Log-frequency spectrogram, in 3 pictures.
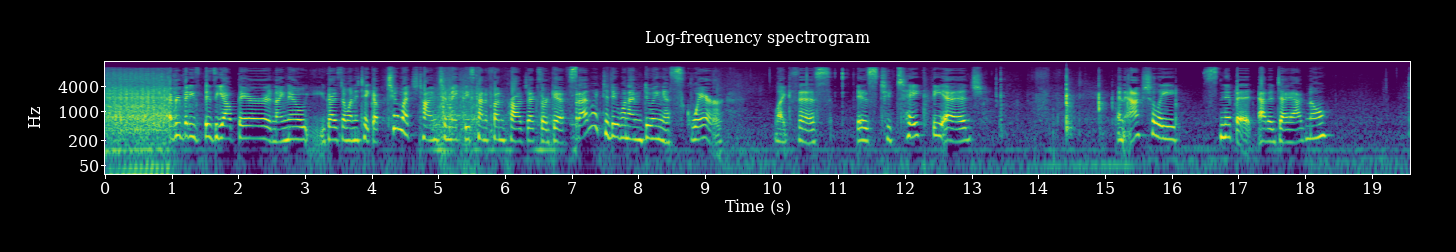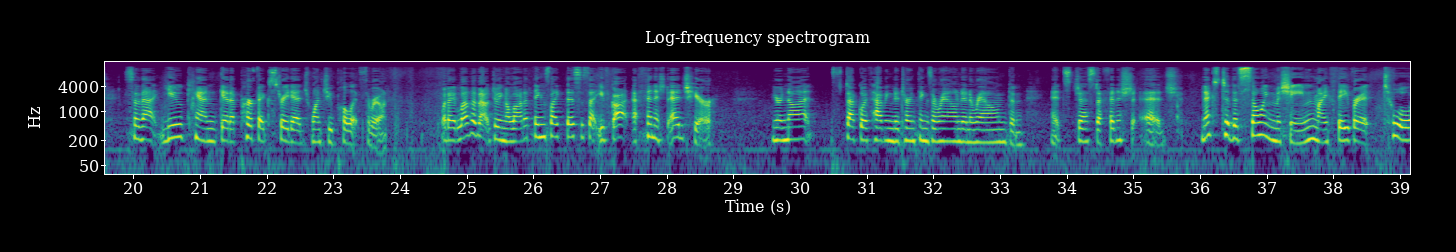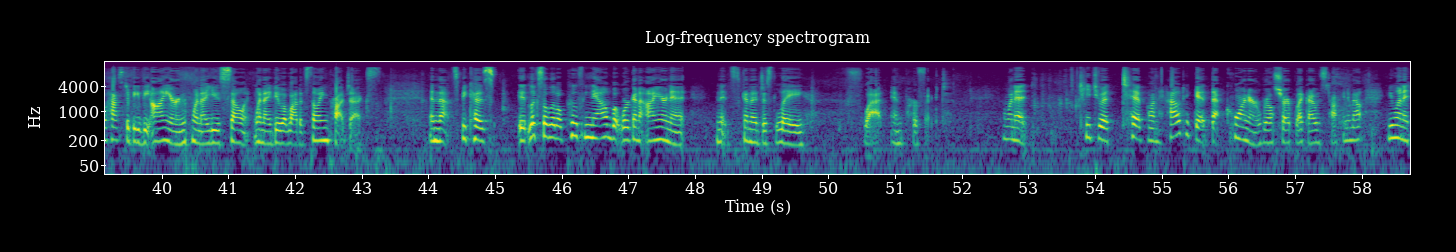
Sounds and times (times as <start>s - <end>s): Speech: 1.0s - 9.3s, 10.0s - 13.2s, 15.2s - 18.4s, 19.9s - 23.8s, 24.6s - 28.7s, 29.6s - 43.3s, 44.0s - 49.8s, 50.4s - 51.8s, 52.6s - 53.1s, 53.8s - 58.7s.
